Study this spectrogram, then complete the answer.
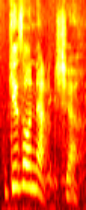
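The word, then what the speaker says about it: Ghisonaccia: Pascal, comment est-ce qu'on prononce Gizonaccia? Gizonaccia.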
